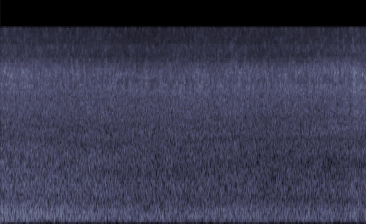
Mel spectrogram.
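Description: Ocean surf breaking and washing up the sand, a steady rushing with a low rumble and no distinct crashes.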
